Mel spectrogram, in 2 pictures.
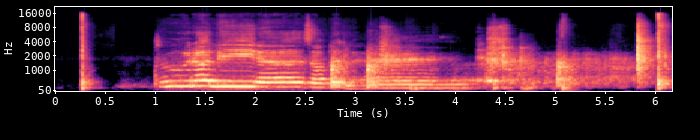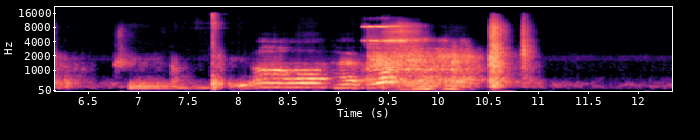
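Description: A man sings along to a guitar.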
